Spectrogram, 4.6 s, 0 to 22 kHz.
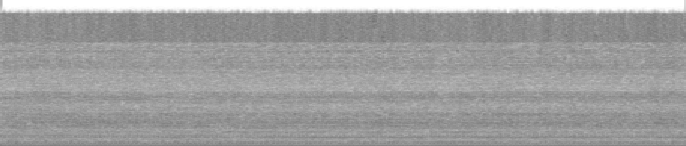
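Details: Enkeeo SC2300i 2300W 79cc 4-stroke OHV inverter generator taking a 1500W load on high as the draw climbs to about 696 watts: steady, even drone with a strong low hum and no knocks or misses. Healthy running under load.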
